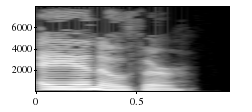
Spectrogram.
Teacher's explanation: notice that another has 3 syllables, another. Emphasize the second syllable, another. That helps with clarity.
